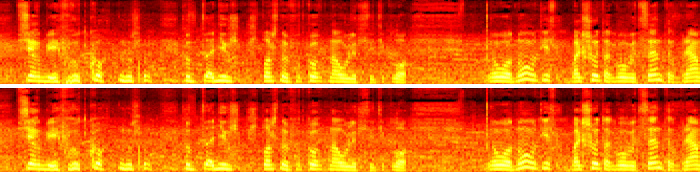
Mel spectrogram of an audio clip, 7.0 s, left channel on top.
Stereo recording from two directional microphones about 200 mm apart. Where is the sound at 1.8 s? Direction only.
5° left (ahead or behind).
